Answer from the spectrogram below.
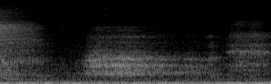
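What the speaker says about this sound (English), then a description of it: "Inhale." A deep breath drawn in during a yogalates exercise, two audible airy inhales close to the listener, the second longer and stronger, over a low steady background hum.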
